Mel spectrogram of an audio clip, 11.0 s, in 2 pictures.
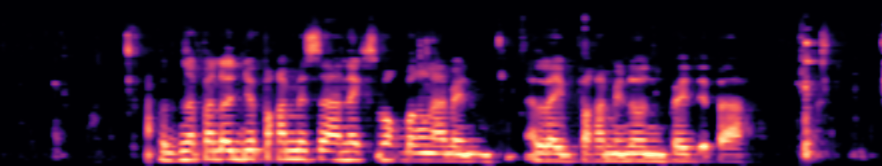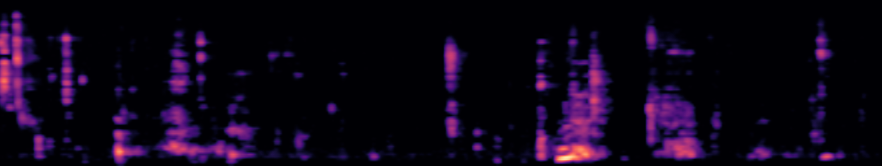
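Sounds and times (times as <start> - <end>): person chewing with wet mouth: 5.1 - 11.0.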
